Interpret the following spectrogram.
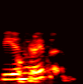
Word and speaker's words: Villanueva: Her name is Villanueva. Villanueva? You said it right, Okay. Villanueva.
